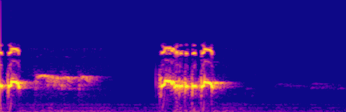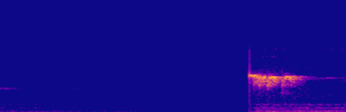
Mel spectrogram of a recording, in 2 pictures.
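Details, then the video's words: Local zebra dove gives the kong klar-ke-tek-kong song style. A soft coo tail opens the clip, then one rapid stuttered cooing phrase follows. After a long silence, a fresh drawn-out coo starts near the end. "perkutut lokal warisan suara KONG‼️KLAR-KE-TEK-KONG"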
